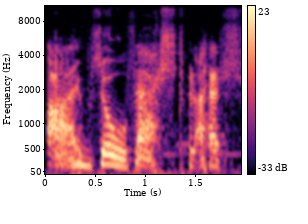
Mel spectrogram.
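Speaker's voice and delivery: goofy, silly, very slow, drawn-out boastful voice. Mocking a TV villain who brags how fast he is: imitating Zoom's silly voice. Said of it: "he does actually have a silly voice like that".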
